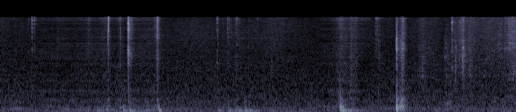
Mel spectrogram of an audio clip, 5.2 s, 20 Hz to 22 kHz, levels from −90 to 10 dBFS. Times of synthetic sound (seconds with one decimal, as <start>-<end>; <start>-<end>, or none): 0.4-1.6; 3.2-3.7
